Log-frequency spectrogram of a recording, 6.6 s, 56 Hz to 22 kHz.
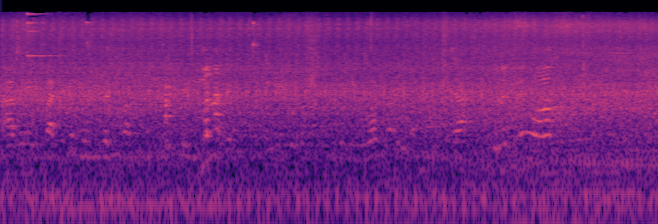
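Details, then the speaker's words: Yamaha MX King 150cc after an engine teardown repair for a rough engine noise, radiator coolant refilled. A low, even idle thrum with no knock or rattle, over street noise; normal smooth idle after repair. "Jadi bisa kalian nilai sendiri untuk suara mesin dan disini sudah halus tidak ada bermasalah lagi"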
